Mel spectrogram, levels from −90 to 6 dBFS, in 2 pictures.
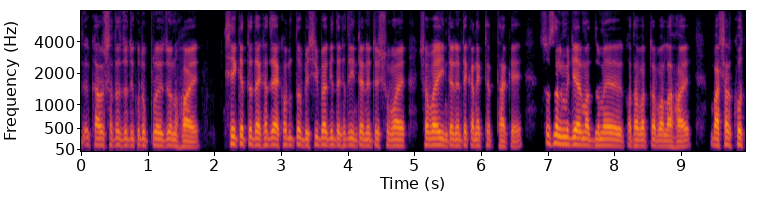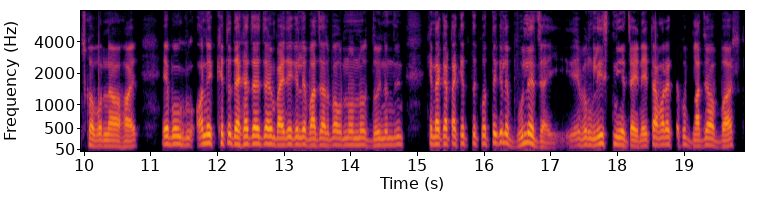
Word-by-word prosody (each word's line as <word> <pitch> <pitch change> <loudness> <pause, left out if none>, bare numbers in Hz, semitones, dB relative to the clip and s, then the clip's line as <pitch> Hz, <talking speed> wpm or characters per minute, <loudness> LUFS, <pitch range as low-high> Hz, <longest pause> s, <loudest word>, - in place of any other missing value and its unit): যে - - -13
কারো 140 -1 0
সাথে 145 +1 -5
যদি 140 0 -5
কোনো 140 -1 -4
প্রয়োজন 135 -1 -1
হয় 110 -2 +2 0.5
সেই 165 -1 +1
ক্ষেত্রে 160 -1 0
দেখা 140 +1 0
যায় 145 - +3
এখন 145 +3 -6
তো 155 - +1
বেশির 135 +4 -4
ভাগই 145 0 0
দেখা 135 -1 -3
যায় 140 - -3
ইন্টারনেটের 130 -1 -3
সময় 130 -1 0 0.3
সবাই 140 0 +3
ইন্টারনেটে 130 0 -2
কানেক্টেড 130 +2 -4
থাকে। 110 -1 -3 0.4
সোশ্যাল 180 -2 +2
মিডিয়ার 150 -1 +3
মাধ্যমে 135 +1 -1 0.3
কথাবার্তা 125 +1 -2
বলা 115 -1 +1
হয়. 110 +2 +1 0.4
বাসার - - +2
খোঁজখবর 125 +1 0
নেওয়া 120 -1 +2
হয় 115 +1 +1 0.5
এবং 165 0 +4 0.3
অনেক 180 +2 +6
ক্ষেত্রে 185 0 +2
দেখা 160 +1 +6
যায় 170 -1 +8
যে - - 0
আমি 160 - +4
বাইরে 145 +3 +5
গেলে 155 0 +3
বাজার 140 0 +3
বা 145 - +1
অন্যান্য 140 +1 -3 0.2
দৈনন্দিন 145 +3 -3 0.4
কেনাকাটা 165 0 +3
কিন্তু 175 +1 -2
করতে 170 +3 0
গেলে 195 -2 +4
ভুলে 175 +6 +4
যাই 90 -3 -4 0.4
এবং 140 +2 -2
লিস্ট 175 +1 +2
নিয়ে 145 -3 +2
যাই - - +3
না। - - -1
এটা 155 - -1
আমার 150 +1 +1
একটা - - -8
খুব 155 - -5
বাজে 125 +4 +1
অভ্যাস। 120 +3 0
140 Hz, 190 wpm, -22 LUFS, 130-155 Hz, 0.5 s, যায়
